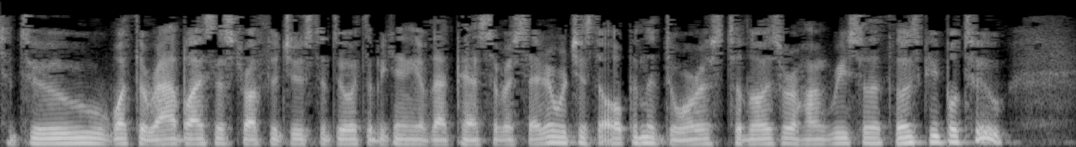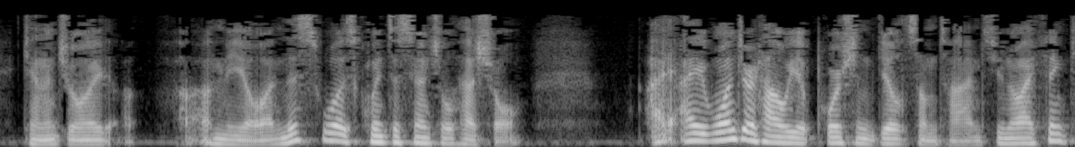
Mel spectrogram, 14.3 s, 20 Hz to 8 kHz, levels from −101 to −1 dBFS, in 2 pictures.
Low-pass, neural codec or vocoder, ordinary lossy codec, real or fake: 7.2 kHz; codec, 16 kHz, 2 kbps, FunCodec, trained on Chinese and English, 25 frames a second; MP3, 24 kbps; fake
